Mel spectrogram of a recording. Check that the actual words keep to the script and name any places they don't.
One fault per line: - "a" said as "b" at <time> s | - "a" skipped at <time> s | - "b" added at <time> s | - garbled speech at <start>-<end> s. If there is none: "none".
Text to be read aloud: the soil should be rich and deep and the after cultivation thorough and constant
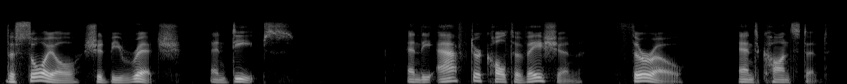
- "deep" said as "deeps" at 2.3 s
